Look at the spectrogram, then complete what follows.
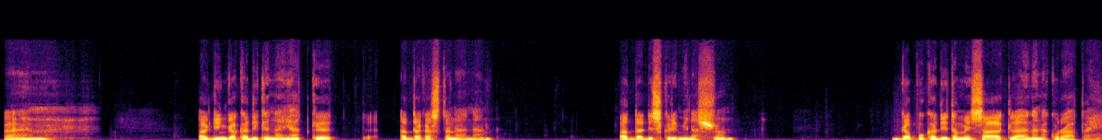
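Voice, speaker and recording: An actor playing a determined, devoted young man in a radio drama, with a husky voice and an earnest, intense manner. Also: fairly low pitch, a little slow, long pauses, dry recording, clean studio sound. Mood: defiant, earnest.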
